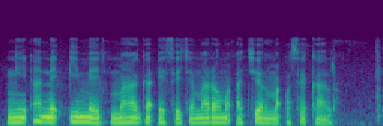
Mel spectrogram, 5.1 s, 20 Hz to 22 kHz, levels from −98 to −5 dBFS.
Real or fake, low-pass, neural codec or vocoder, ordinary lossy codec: real; 7.2 kHz; none; none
